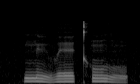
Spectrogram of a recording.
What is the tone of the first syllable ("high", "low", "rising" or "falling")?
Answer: falling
